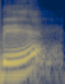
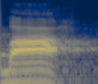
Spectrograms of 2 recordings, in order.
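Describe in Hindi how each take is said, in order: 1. अक्षर का नाम e स्वर से खत्म होता है। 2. अक्षर का नाम a स्वर से खत्म होता है। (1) "उर्दू में बे" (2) "अरबी में इसकी प्रोनाउंसिएशन जो है वो है बा"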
